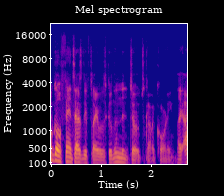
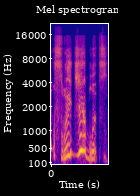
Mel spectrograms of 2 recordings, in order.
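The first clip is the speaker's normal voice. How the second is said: much higher, louder, slow cartoon goof; Goofy voice; 9 dB louder, much slower than usual. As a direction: ham it up like Goofy. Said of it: "make it sound like Goofy".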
